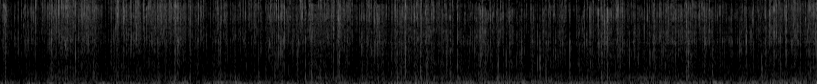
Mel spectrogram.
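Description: A thin strip of red plastic bubble wrap is held between both hands while the fingers pull and crinkle it. The result is a quiet, continuous, bright crinkling full of rapid, sharp crackles that fade almost at once, over a faint low rumble.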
